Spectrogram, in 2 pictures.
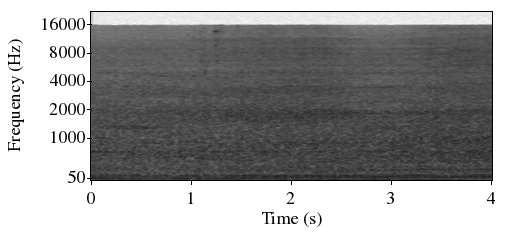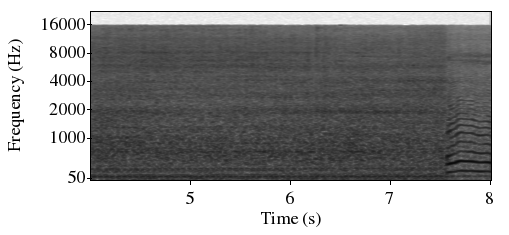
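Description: Royal Enfield Interceptor 650's parallel-twin engine running steadily while riding through city traffic, with road noise around it.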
